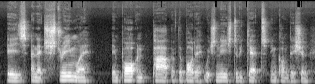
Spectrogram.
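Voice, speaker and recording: Medium-pitched male speech, monotone with a flat intonation. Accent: British. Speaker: strength training youtuber. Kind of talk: Q&A video monologue. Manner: casual, many fillers.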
